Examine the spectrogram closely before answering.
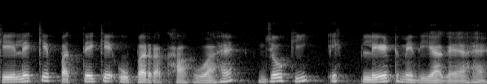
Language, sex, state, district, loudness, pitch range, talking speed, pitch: Hindi, male, Jharkhand, Ranchi, -19 LUFS, 105-150 Hz, 195 wpm, 120 Hz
